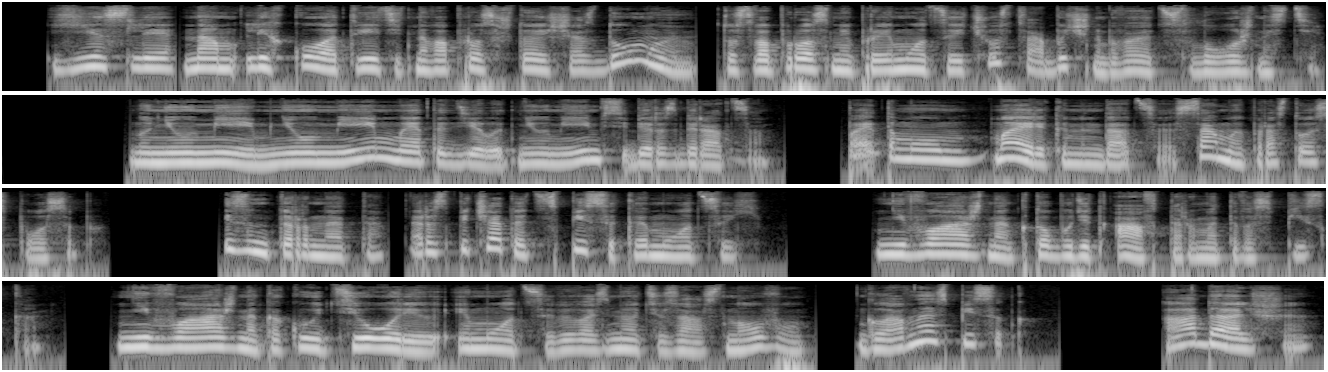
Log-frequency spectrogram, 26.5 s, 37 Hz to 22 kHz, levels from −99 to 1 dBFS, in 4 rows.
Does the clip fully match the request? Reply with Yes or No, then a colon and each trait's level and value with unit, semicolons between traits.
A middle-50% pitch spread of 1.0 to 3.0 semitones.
No: average, 3.5 semitones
